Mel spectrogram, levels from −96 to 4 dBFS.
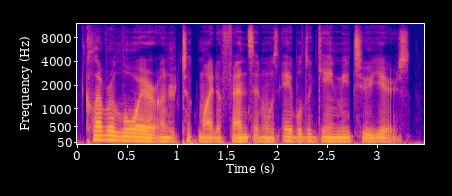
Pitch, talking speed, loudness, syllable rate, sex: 95 Hz, 240 wpm, -18 LUFS, 6.7 syllables/s, male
